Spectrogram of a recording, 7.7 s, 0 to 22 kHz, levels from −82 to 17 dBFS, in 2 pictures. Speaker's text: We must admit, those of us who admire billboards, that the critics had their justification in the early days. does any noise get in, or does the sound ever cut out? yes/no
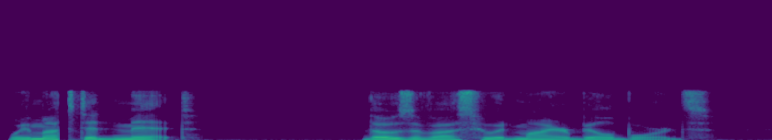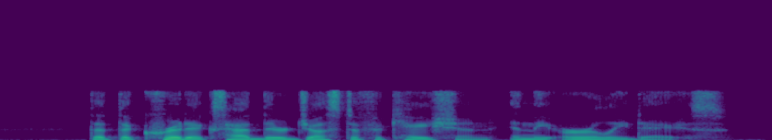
yes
